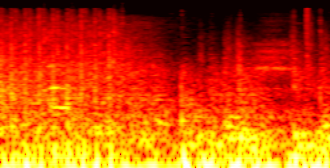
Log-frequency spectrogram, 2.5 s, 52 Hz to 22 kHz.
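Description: Continuous rapid automatic fire from the Acceptable Overkill weapon in Fallout 76, a dense, loud stream of shots with a brief dip partway through.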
